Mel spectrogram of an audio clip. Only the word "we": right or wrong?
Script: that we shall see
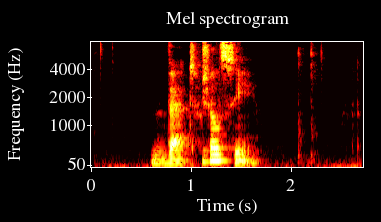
wrong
